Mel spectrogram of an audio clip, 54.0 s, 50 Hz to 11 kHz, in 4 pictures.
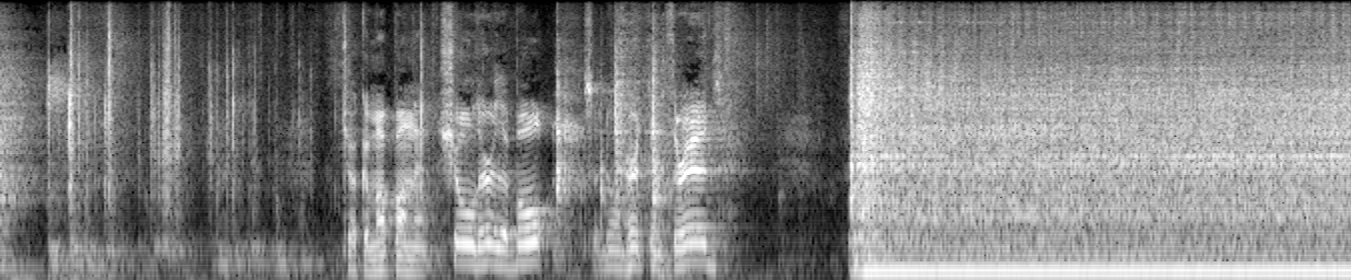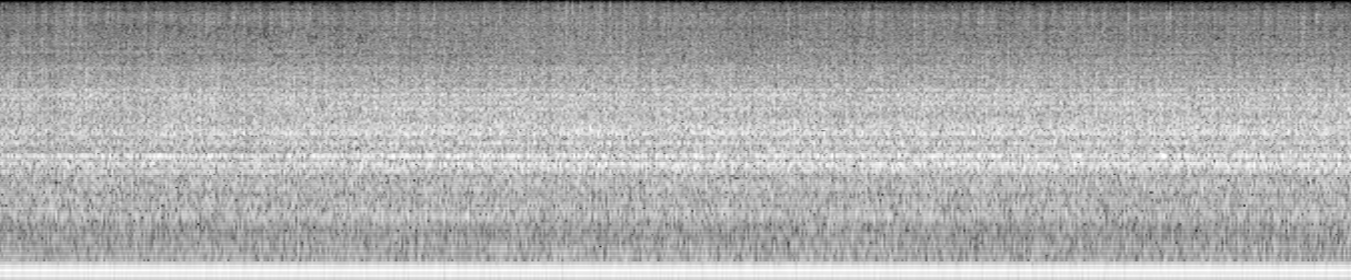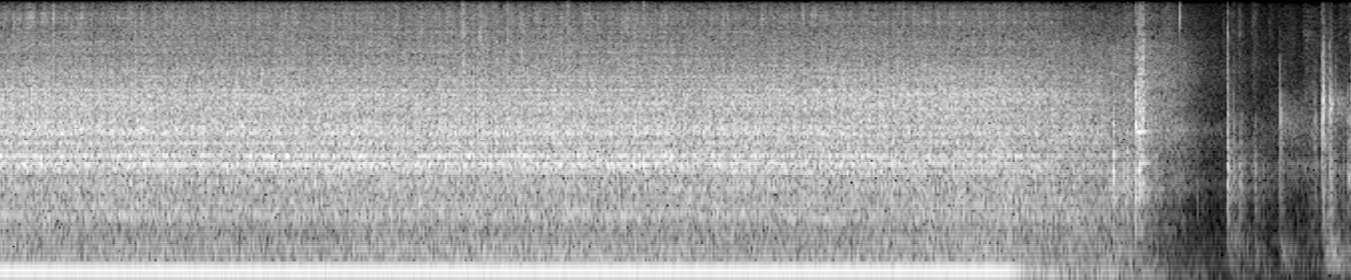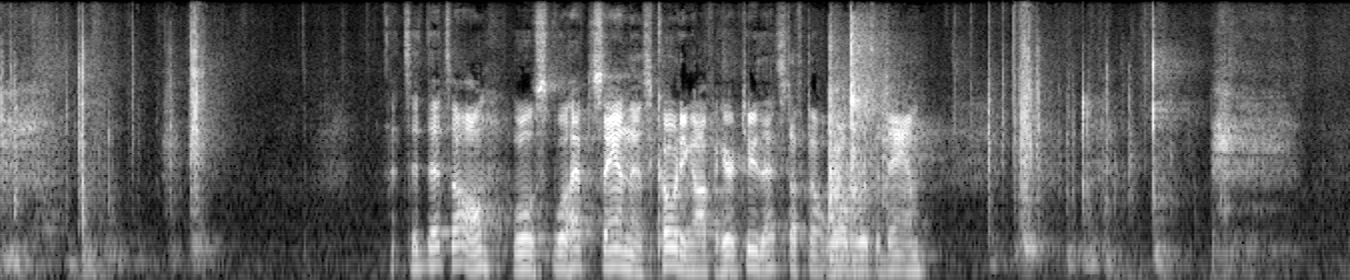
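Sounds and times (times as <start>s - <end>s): metal lathe motor hum: 8.5s - 38.4s.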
